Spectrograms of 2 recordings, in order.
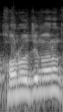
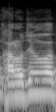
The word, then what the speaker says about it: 간오징어: 이거를 말린다라는 의미로 쓸 적에는 얘가 발음이 간이 됩니다. 말린다라는 의미로 쓰일 때는. 그러니까 결국 저 건오징어는 간오징어가 돼야 맞는 거예요.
